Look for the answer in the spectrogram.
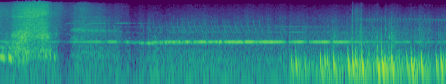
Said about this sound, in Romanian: Trenul, auzi?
